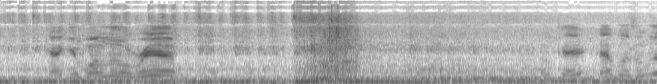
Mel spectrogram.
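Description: A car engine revs through its exhaust in one short, loud burst partway through, rising and settling back to idle, while people talk nearby before and after.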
